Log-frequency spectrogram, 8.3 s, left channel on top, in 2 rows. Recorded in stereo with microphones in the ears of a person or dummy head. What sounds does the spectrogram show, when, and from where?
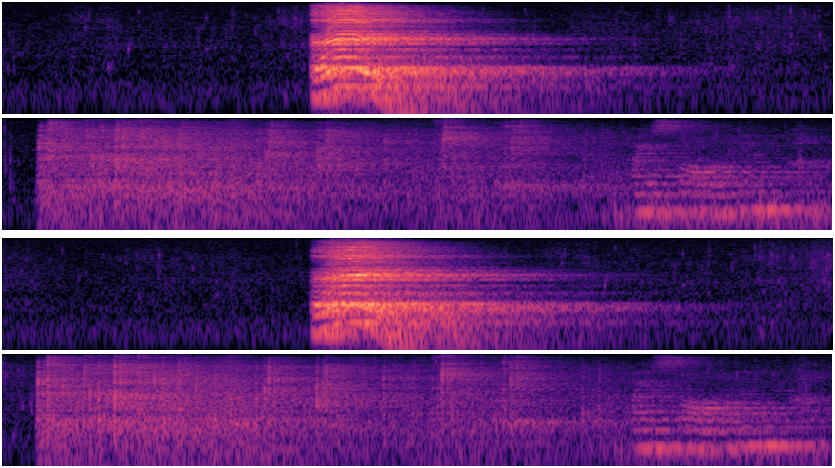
1.5 s a shout: 55° left (ahead or behind), 1.2 m
4.3 s crumpling: 40° right (ahead or behind), 1.1 m
7.3 s a woman speaking: centre (ahead or behind), 2.5 m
